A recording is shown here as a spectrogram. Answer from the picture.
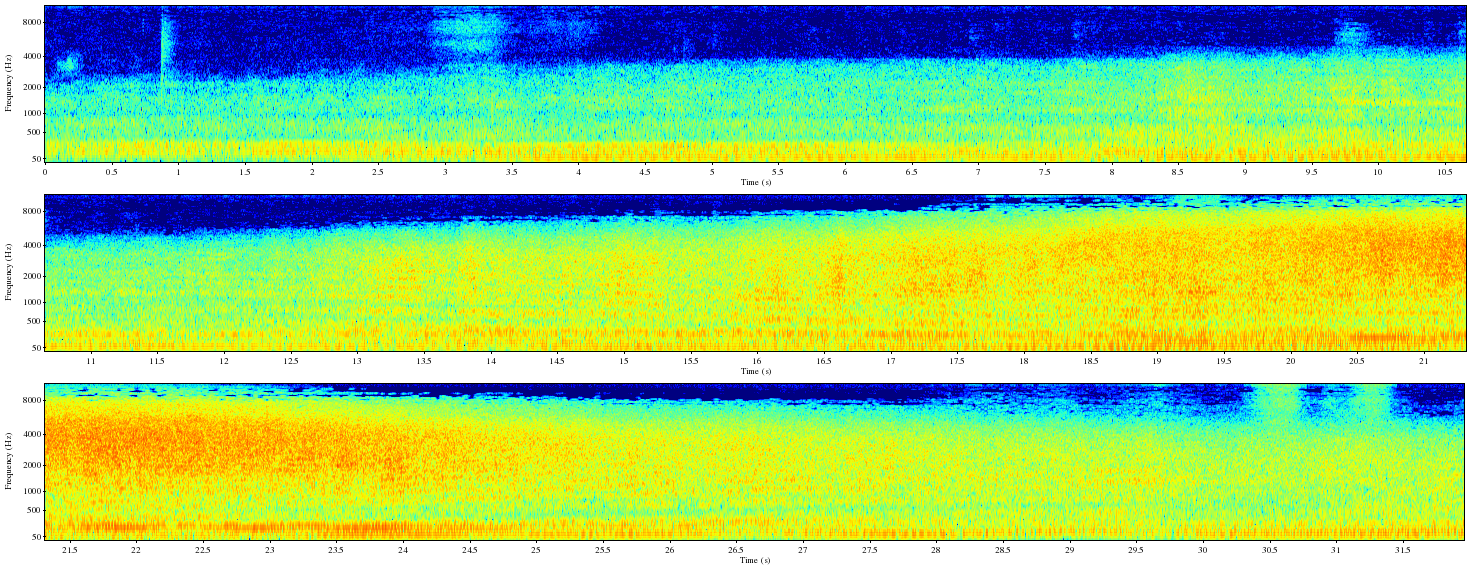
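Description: Large suspended gong played continuously with a soft mallet, a deep sustained hum under a shimmering wash that swells steadily, brightest about two-thirds of the way through, then eases slightly.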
